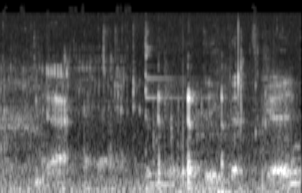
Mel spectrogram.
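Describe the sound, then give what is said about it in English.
Wine glugs and gurgles as it's poured into a glass during a wine tasting, a steady bubbling splash lasting a couple of seconds with faint clinks of glassware. “coming in for the pour.”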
